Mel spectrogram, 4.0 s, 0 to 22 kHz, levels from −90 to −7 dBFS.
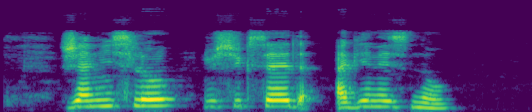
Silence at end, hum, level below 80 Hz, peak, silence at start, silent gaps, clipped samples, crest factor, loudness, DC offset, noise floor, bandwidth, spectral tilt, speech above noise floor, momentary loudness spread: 0.65 s; none; -62 dBFS; -2 dBFS; 0.45 s; none; under 0.1%; 16 dB; -16 LUFS; under 0.1%; -78 dBFS; 7.2 kHz; -3.5 dB/octave; 63 dB; 11 LU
